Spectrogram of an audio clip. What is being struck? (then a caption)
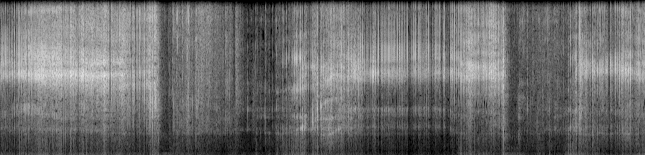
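Soap bar scraped with a metal blade. A metal utility-knife blade scrapes the surface of a solid, rectangular pink striped bar of soap held in the hand, shaving it into fine crumbs. The result is a bright, crackly, rattling scrape made up of quick repeated strokes, heard in three swelling bursts separated by brief quieter pauses.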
